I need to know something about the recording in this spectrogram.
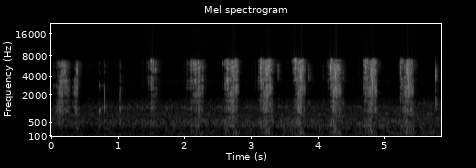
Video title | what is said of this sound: TOURTIÈRE du Québec 🔵⚪ - Oh mon gourmand ! EP.13 - Rediffusion du live du 31/07/2025 | C'est toujours bien croustillant ça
